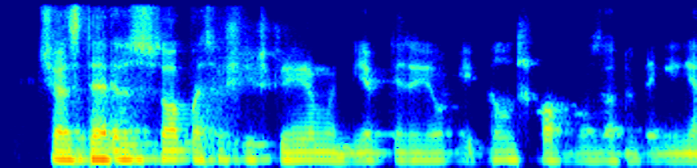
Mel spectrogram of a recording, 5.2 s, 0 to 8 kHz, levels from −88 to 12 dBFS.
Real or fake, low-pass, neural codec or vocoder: fake; 7.2 kHz; codec, 16 kHz, 1 kbps, X-Codec, HuBERT features, trained on general audio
